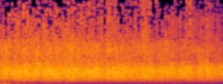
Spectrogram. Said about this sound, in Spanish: nos perdimos con el aplauso, nos perdimos la parte más importante, y es lo que sigue diciendo Jesús.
